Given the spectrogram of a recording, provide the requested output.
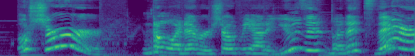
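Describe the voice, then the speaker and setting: With faint music in the background, a woman talks at a very fast pace in a put-on character voice. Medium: game stream. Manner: flustered, hesitant.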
